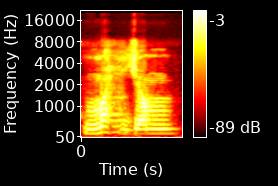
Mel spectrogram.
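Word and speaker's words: मह्यम्: फिर से ध्यान से मयम और अगर पूरा होता तो कैसे बोलते मयम ऐसा बोलते अभी ह का आधा है तो कैसे बोलेंगे मयम म यम ठीक है आप पकड़ गए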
